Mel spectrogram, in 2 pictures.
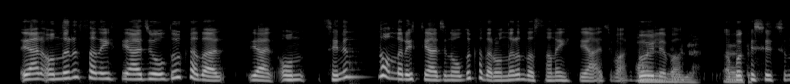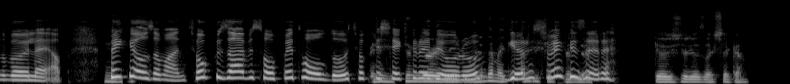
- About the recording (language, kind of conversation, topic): Turkish, podcast, Stresle başa çıkmak için hangi yöntemleri kullanırsın?
- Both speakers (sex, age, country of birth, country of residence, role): female, 35-39, Turkey, Spain, host; male, 20-24, Turkey, Poland, guest
- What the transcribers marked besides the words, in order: none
